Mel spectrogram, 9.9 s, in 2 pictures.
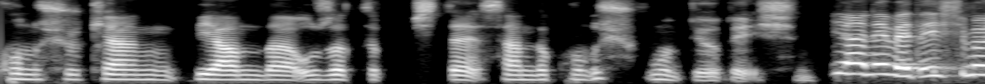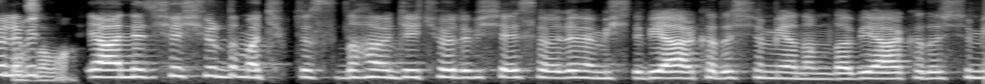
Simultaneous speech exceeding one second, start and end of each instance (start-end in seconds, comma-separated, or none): none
